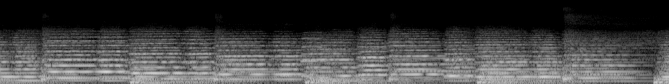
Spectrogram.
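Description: Brass-led band recording of a Japanese high school song, playing sustained chords in a steady march-like phrase; the phrase breaks off briefly near the end before the next one begins.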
